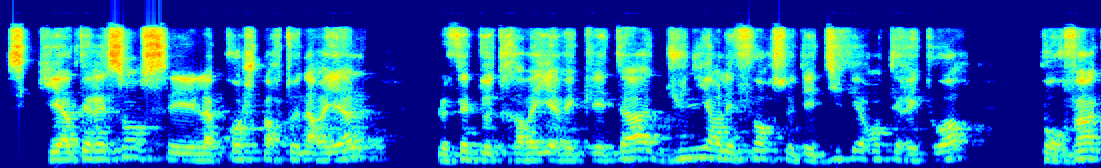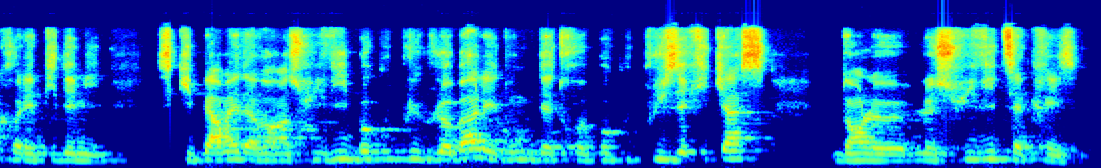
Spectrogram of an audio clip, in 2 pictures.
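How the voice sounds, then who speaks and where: A man's voice: mid-range voice, steady tone, normal speed. A man speaking as a local official, giving a formal interview statement. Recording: echoey room.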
